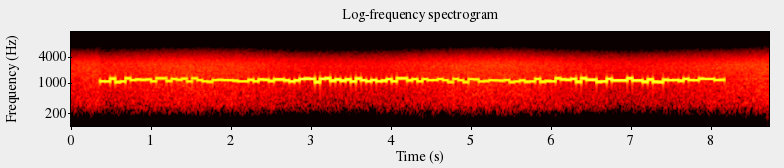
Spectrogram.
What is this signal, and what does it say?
Multi-tone FSK (Olivia or MFSK type), about 250 Hz wide, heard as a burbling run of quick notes, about 15.625 baud.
